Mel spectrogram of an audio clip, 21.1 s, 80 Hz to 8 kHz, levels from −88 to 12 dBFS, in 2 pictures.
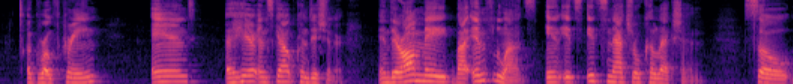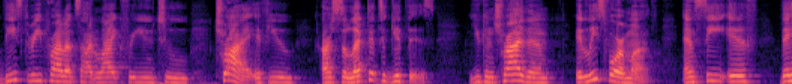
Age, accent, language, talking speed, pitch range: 30-49, American, English, 140 wpm, 150-185 Hz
